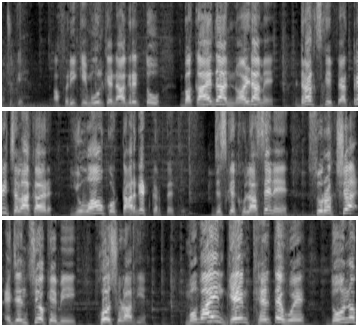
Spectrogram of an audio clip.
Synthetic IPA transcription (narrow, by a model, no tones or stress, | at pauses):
t͡ʃʊkeɦɛ̃ɐfɾiːkimuːlkenaːɡɾɪk̚t̪o | bɐkaːɪd̪anɔːɪɖamḛ̃ | ɖɾəɡskifʰɛːk̚ʈɾit͡ʃɐlaːkɐɾjʊʋaːõkoʈaːɾɡeʈkɐɾt̪et̪ʰeː | d͡ʒɪskekʰʊlaːsenesʊɾəkʃaʔeːd͡ʒɛ̃nsijõkebʱi | hoːʃʊɽaːd̪iḛ̃ | moːbaːɪlɡeːmkʰeːlt̪eɦʊe | d̪oːnõ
